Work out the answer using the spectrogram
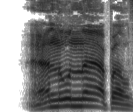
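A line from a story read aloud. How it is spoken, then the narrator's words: Furious growl. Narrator (Russian): зарычал усач, который уже распалил себя так, что мог меня убить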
